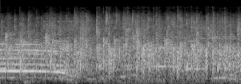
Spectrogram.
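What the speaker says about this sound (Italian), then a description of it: "E qua può partire l'applauso" Audience at a live comedy-music show in Argelato bursts into applause, loud continuous clapping that starts as a sung note fades and carries on steadily, with a voice briefly audible at the start.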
